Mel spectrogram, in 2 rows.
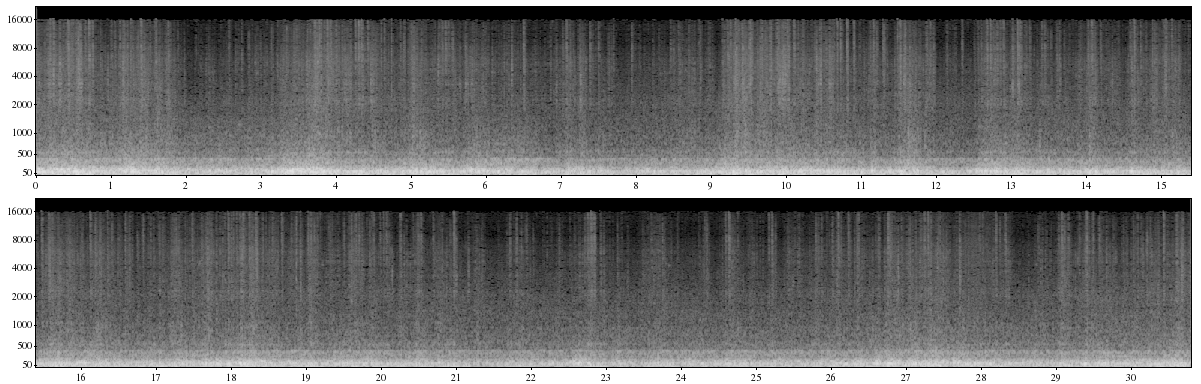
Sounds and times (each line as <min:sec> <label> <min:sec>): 0:00.0 auto rattly bumpy road 0:30.8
